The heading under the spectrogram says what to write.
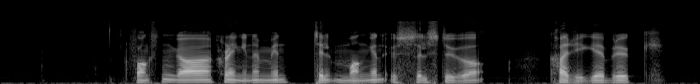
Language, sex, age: Norwegian, male, 36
